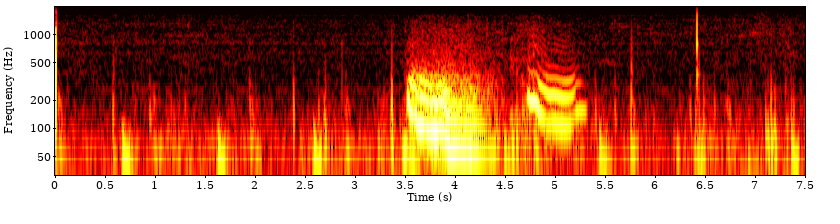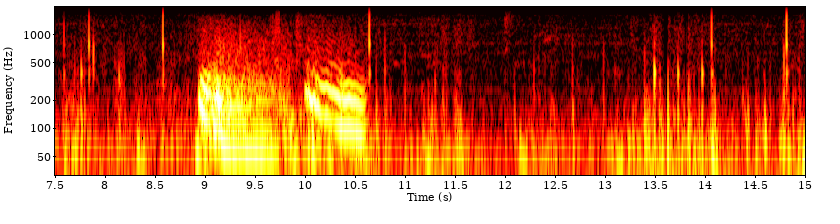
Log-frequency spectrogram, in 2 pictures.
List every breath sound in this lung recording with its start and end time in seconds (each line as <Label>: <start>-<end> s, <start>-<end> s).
Inhalation: 3.40-4.59 s, 8.88-9.94 s
Exhalation: 4.61-5.35 s, 9.92-10.76 s
Wheeze: 4.61-5.35 s, 9.92-10.76 s
Rhonchi: 3.40-4.59 s, 8.88-9.94 s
